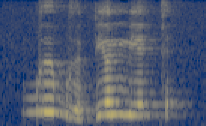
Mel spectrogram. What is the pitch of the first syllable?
high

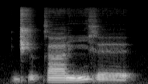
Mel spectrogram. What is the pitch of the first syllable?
low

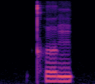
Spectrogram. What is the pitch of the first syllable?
high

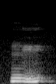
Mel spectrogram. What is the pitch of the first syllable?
low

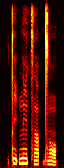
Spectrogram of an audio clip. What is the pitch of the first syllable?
high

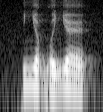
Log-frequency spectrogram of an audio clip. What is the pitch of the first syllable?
falling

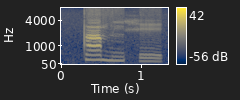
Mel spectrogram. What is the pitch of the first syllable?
high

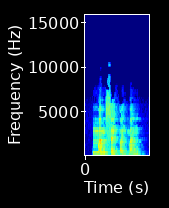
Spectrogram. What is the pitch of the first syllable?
high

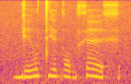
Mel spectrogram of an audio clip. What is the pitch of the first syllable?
rising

